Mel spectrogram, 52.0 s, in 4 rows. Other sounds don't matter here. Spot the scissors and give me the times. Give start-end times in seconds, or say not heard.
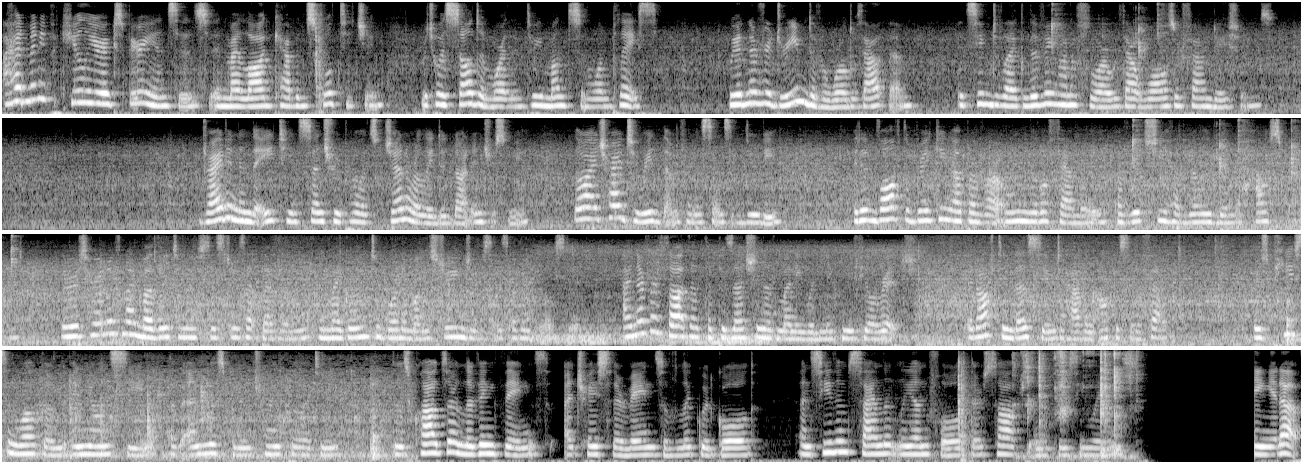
10.5-11.8, 24.3-26.1, 49.0-50.4.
